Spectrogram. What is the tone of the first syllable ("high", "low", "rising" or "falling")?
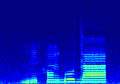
low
